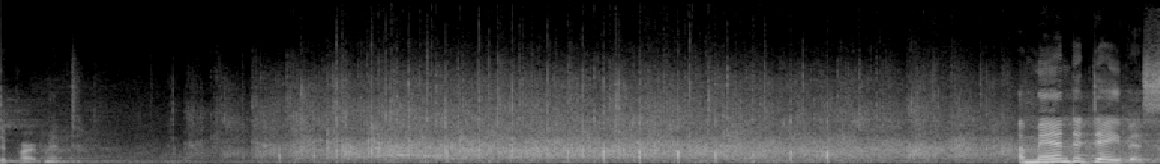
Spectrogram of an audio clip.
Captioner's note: applause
